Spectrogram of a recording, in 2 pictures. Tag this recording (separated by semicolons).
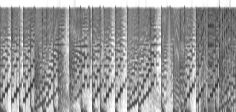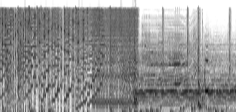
breakbeat; glitch; idm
